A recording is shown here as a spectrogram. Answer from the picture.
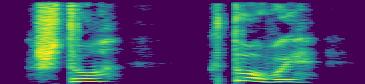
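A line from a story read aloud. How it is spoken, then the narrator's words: Frightened breathless voice. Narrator (Russian): выдохнула, пытаясь унять страх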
